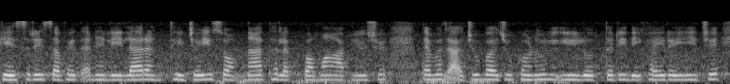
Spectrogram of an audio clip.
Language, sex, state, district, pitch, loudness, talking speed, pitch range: Gujarati, female, Gujarat, Valsad, 215 Hz, -19 LUFS, 140 wpm, 210-225 Hz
